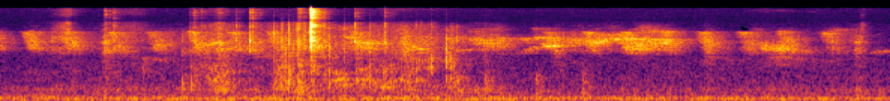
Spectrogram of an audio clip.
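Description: Small birds chirping rapidly and continuously, a dense high-pitched chatter, with one sharp click about two seconds in.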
